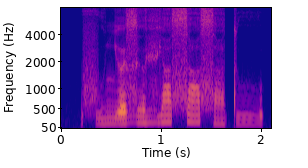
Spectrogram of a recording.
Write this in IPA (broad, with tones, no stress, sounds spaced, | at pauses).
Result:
f ṳ˨ ʎ ə˨˦ z ə̤˧ vʲ ɛ̤˦ sˤ i̤˦ sˤ ɛ̤˨ t ṳ˨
